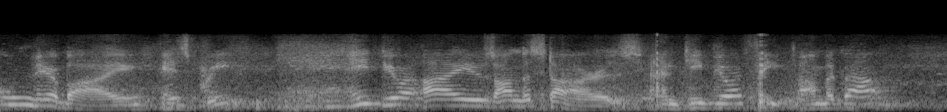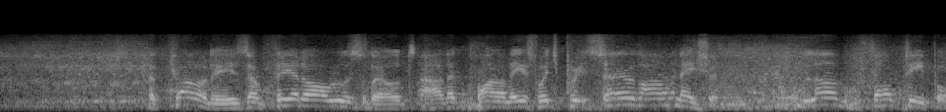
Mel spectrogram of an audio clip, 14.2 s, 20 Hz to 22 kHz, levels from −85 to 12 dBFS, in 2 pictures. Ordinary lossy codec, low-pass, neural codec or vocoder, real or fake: AAC, 32 kbps; 7.2 kHz; codec, 24 kHz, 0.9 kbps, WavTokenizer, medium speech release version 2; fake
